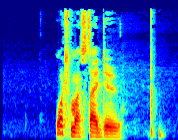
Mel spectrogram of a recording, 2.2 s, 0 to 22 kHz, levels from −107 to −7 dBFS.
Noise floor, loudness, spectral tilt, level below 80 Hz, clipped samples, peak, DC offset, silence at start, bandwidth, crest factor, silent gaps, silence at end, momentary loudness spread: -75 dBFS; -16 LUFS; -3.5 dB/octave; -60 dBFS; under 0.1%; 0 dBFS; under 0.1%; 0.7 s; 17 kHz; 20 dB; none; 0.7 s; 20 LU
